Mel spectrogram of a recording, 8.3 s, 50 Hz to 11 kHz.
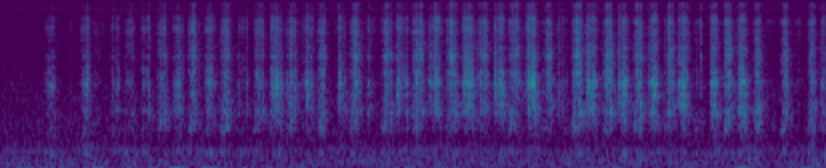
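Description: A pointed wooden stylus scratches and hatches across a black-coated scratch art paper page in a small spiral pad. It makes a quiet, steady series of quick, dry, raspy strokes, bright and centred around 2 kHz, with almost no low end. Each stroke is short and leaves no ring.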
